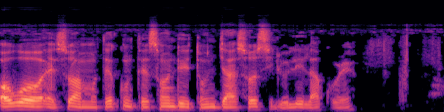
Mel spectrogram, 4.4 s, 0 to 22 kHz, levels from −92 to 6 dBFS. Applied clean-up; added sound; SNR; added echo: none; none; none; none.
